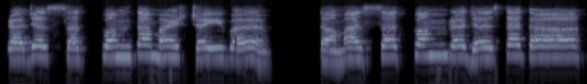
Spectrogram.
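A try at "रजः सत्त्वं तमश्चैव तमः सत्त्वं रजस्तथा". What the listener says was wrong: Everything, the pronunciation pace, everything was good except the Mahapranaha. You have to watch out for the Mahapranaha pronunciation. Rajasattvam Tamaschaiva Tamasattvam Rajastatha. The last tha is Mahapranaha. You have to watch out for that. change Mahapranaha to Alpapranaha, there are sometimes the meaning completely changes.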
